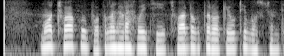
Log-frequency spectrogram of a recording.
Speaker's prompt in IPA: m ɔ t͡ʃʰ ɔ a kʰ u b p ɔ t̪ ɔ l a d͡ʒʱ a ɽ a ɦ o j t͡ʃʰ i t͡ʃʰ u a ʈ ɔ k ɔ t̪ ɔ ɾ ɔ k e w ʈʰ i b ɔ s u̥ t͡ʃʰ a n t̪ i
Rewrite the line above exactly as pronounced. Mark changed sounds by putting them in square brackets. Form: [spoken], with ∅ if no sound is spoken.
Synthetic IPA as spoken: m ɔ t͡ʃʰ ɔ a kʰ u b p ɔ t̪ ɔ l a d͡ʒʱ a ɽ a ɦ o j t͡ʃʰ i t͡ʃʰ [ɔ] a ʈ ɔ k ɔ t̪ ɔ ɾ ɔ k e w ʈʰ i b ɔ s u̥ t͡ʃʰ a n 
